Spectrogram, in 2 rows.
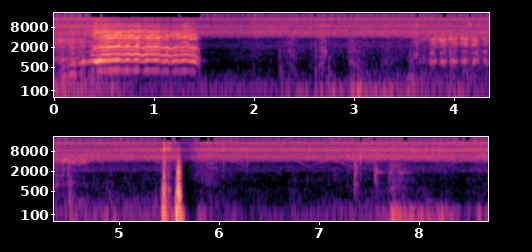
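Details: Farm Tokara goats in Himi, Japan, on a hot 8 August 2021 day, waiting to return to their shed after eating; one loud trembling bleat opens, a softer bleat follows, with a sharp knock and quiet rustling.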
